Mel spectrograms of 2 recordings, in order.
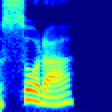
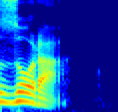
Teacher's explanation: Can you hear it? The s in sa voices up into a z sound. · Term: renaku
